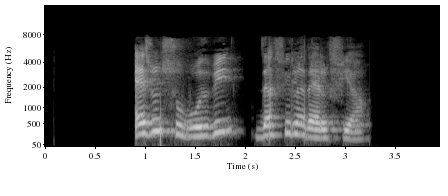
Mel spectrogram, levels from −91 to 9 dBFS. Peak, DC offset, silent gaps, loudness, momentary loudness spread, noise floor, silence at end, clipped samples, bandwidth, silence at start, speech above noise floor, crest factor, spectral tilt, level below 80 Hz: -2 dBFS; under 0.1%; 2.01-2.06 s; -21 LUFS; 10 LU; under -90 dBFS; 0.75 s; under 0.1%; 8 kHz; 0.9 s; over 70 dB; 20 dB; -4.5 dB/octave; -58 dBFS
